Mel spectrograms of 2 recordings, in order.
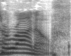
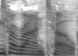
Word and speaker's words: Toronto: Yeah, because we don't say the second T, right? Toronto. It's Toronto. It's not Toronto. – Okay. – As you Americans say.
